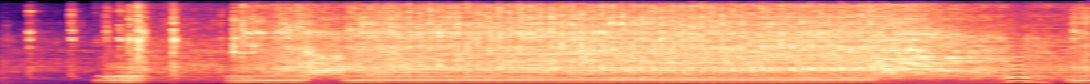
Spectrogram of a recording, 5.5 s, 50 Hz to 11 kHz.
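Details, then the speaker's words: Warm 2-stroke string trimmer revs very high with a thin, choked exhaust note and barely any exhaust from the muffler; clogged spark arrester screen. "you can hear that it was revving really really high put my hand over the muffler not much exhaust coming out it's kind of just like barely coming out"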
